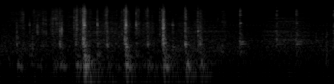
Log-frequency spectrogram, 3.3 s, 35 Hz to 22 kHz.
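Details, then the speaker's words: 1967 Triumph GT6, key on, after reseating a fuse whose solder had melted from poor contact: the turn signal flasher ticks about twice a second, slightly unevenly. The right signal works again. "Key on. Hey, check that out. We got turn signal."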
